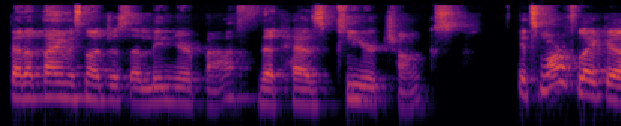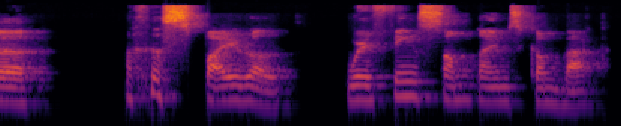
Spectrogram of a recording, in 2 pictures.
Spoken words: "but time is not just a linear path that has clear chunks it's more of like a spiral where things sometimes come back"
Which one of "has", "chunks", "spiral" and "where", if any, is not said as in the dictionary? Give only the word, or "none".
none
